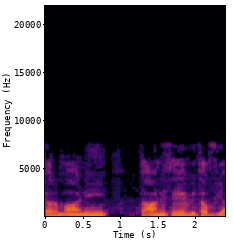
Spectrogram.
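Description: A man chanting Sanskrit verse in a recitation tone, holding a nearly level pitch through two phrases with a short breath about a second in.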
